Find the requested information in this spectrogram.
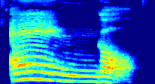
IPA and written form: ˈæŋ.ɡəl (Angle)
